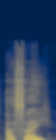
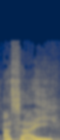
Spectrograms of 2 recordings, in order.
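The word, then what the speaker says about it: açaí: Hay gente que dice acai. Porque se escribe con C. – Acai no, pero es asai. – Es más, asai. – ¿Tú comes asai? – Yo he comido asai, no me gusta. – Bueno, bien, pero ¿sabes cómo se pronuncia? – Se pronuncia así, Azaí.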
